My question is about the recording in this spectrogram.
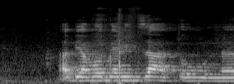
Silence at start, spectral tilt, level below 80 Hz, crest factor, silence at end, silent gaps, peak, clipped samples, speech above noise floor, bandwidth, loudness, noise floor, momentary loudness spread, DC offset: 0.05 s; -6 dB/octave; -48 dBFS; 18 dB; 0 s; none; -2 dBFS; under 0.1%; 25 dB; 15 kHz; -20 LUFS; -44 dBFS; 6 LU; under 0.1%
